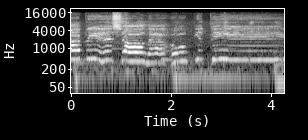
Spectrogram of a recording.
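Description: A young woman singing a melody over a backing track, sliding between notes and ending on a long held note.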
